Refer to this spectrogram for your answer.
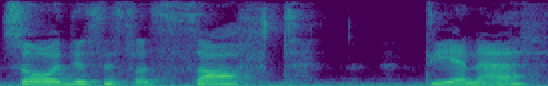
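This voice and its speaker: A woman talks with vocal fry. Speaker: book youtuber. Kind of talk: casual vlog monologue. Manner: fast; animated.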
